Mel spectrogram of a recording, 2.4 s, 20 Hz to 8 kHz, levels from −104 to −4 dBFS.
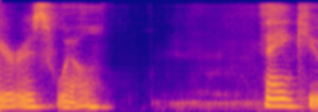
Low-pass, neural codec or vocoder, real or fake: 7.2 kHz; codec, 24 kHz, 1.2 kbps, DualCodec; fake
